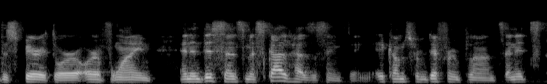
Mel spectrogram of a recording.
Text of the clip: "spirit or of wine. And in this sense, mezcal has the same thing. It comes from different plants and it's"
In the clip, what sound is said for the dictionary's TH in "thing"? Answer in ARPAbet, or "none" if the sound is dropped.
TH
